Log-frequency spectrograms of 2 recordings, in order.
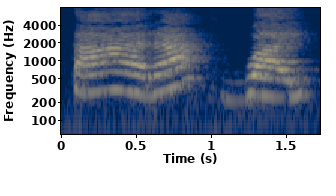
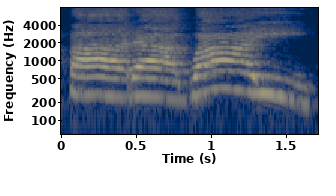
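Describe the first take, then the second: First: Paraguai with -guai kept as one syllable; spoken joined up. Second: Paraguai stretched loudly so the final A and I pull apart; exaggerated, loud, drawn-out Paraguai; wrongly separated vowels. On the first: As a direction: say Paraguai as PA-RA then an unbroken GUAI. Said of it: "Quando eu falo Paraguai". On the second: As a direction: drag out Paraguai as pa-ra-gu-A-I. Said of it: "Eu não vou falar Paraguai". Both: Shown as a demonstration.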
